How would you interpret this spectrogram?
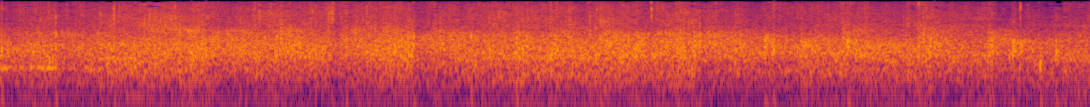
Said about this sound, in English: So I think we should give her an applause there.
